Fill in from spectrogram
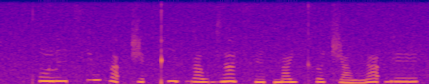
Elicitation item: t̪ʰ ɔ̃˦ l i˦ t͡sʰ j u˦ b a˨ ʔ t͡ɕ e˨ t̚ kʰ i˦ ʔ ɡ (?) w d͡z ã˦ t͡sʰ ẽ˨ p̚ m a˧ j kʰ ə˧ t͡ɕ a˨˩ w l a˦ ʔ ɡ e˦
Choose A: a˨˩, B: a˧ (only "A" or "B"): B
